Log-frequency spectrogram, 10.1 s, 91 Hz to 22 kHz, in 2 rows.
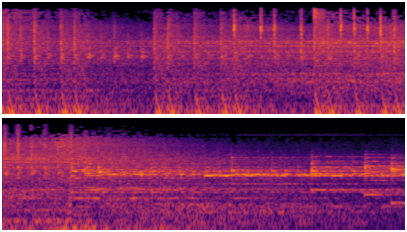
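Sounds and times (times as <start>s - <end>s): film soundtrack music: 0.0s - 10.0s.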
